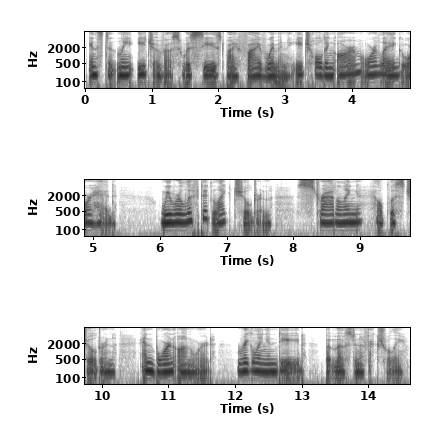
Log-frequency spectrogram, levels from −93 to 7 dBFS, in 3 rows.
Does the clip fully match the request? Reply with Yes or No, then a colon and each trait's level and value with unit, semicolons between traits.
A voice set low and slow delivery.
No: medium, 180 Hz; slow, 130 wpm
